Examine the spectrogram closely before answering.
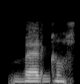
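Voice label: "bherghos", Proto-Indo-European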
